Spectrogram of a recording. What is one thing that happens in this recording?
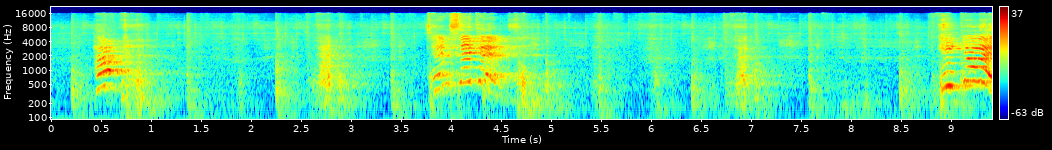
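A woman speaks with animation while exercising.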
